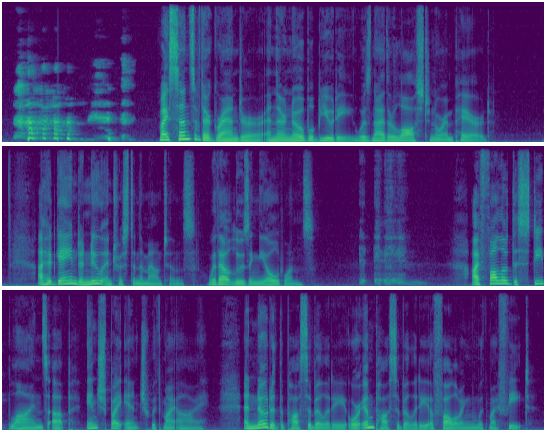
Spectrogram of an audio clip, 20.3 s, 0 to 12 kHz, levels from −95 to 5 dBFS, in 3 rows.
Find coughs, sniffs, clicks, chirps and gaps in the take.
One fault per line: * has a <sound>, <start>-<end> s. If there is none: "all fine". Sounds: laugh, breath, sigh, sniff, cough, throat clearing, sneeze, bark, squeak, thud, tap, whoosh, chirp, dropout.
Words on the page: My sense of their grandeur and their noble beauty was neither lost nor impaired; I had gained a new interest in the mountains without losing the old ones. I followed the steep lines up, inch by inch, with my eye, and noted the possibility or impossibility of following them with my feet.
* has a laugh, 0.1-1.7 s
* has a throat clearing, 11.2-12.2 s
